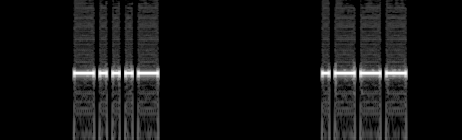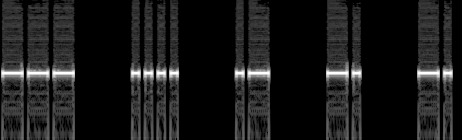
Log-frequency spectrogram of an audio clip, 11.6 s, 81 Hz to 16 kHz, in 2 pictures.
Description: Morse code, heard as a keyed tone, about 15 wpm, spaced as for 8 wpm, 1000 Hz. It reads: <BT> JOHANN
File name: qotdfiles / 8wpm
